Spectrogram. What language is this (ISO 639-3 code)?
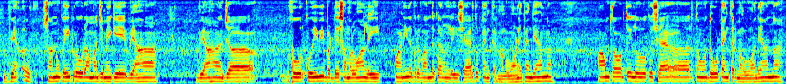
pan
